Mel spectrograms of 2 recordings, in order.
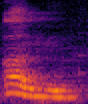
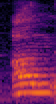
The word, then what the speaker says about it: An: El nombre se pronuncia An. An es el nombre más antiguo conocido con pronunciación de Dios.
